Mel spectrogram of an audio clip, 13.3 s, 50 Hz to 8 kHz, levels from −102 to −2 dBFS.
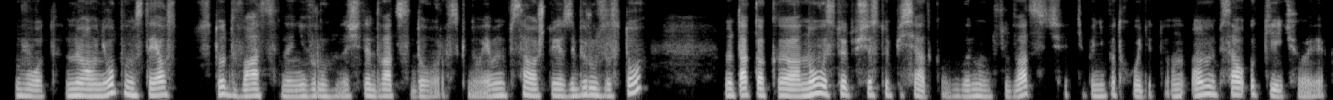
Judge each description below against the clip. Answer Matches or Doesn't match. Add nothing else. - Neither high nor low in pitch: Matches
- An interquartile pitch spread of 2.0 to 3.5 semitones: Matches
